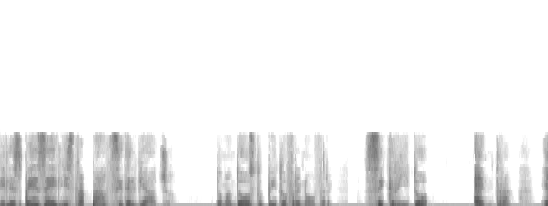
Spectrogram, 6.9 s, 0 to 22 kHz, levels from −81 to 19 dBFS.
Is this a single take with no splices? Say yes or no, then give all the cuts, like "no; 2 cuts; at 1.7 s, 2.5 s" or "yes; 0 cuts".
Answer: no; 2 cuts; at 2.7 s, 4.5 s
